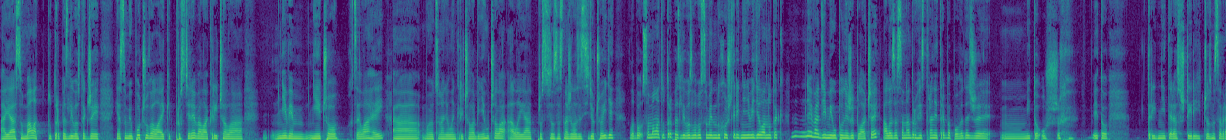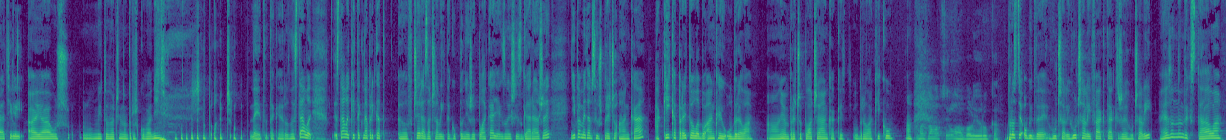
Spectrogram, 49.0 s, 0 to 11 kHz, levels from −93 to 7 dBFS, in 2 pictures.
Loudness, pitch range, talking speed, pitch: -22 LUFS, 155-190 Hz, 180 wpm, 170 Hz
